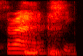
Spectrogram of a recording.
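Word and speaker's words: Franchi: It's Frankie. – Frankie. You gotta use your hands when you say it.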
